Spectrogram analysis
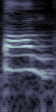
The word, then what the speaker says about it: talk: Here it is not talk. Here L is silent.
